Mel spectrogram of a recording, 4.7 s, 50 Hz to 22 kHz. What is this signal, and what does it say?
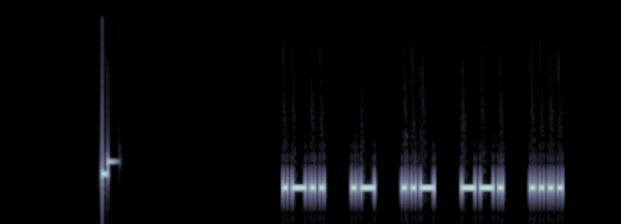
Morse code, heard as a keyed tone, about 34 wpm, spaced as for 25 wpm, 700 Hz. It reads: LAUGH
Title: 2x Character Spacing - Top 500 Words - 35wpm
